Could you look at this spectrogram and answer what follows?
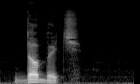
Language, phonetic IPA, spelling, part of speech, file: Polish, [ˈdɔbɨt͡ɕ], dobyć, verb, Pl-dobyć.ogg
